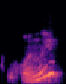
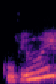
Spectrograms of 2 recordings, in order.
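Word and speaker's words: кухонный: The Russian word for kitchen is kuhonly, right? So Liskov is saying, probably wanting to imitate the servant's pronunciation. Dostoevsky said precisely kufinly and not kuhonly.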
